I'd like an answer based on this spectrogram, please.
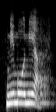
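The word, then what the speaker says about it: pneumonia: लोग देखते हैं निमोनिया निमोनिया पी साइलेंट है ना किससे इफेक्ट होता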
